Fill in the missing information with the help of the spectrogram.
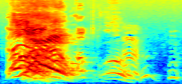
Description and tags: Small crowd being startled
